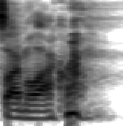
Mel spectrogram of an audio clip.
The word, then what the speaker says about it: simulacrum: So it's the word is supposed to be pronounced simulacrum. – I thought simulacrum. – That's how I've incorrectly said it for years. But yeah. I discovered that it's simulacrum.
